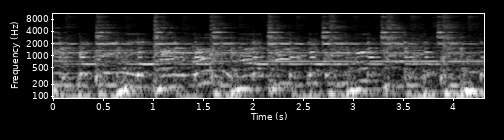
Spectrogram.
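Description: Devotional aarti music with drums and percussion keeping a steady beat, about one and a half strokes a second, over sustained tones, with hand clapping on the beat.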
